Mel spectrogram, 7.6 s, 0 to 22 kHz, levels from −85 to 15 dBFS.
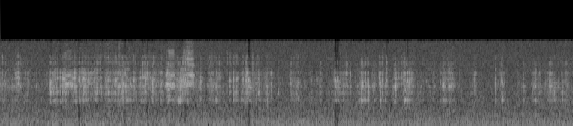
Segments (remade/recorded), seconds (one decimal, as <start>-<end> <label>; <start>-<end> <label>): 0.0-2.3 remade; 2.3-5.1 recorded; 5.1-6.1 remade; 6.1-7.6 recorded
